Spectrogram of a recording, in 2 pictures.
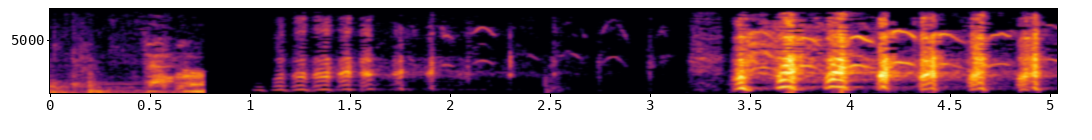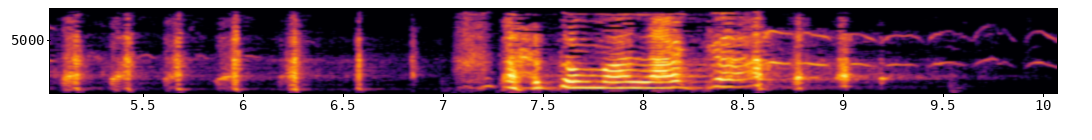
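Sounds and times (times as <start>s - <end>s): person laughing: 1.0s - 7.6s.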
